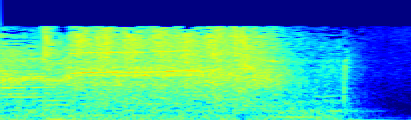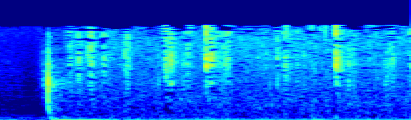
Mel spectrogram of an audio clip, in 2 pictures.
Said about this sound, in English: Is somebody typing like a fucking madman over there? Or that's me. I'm definitely like what are you doing over there?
